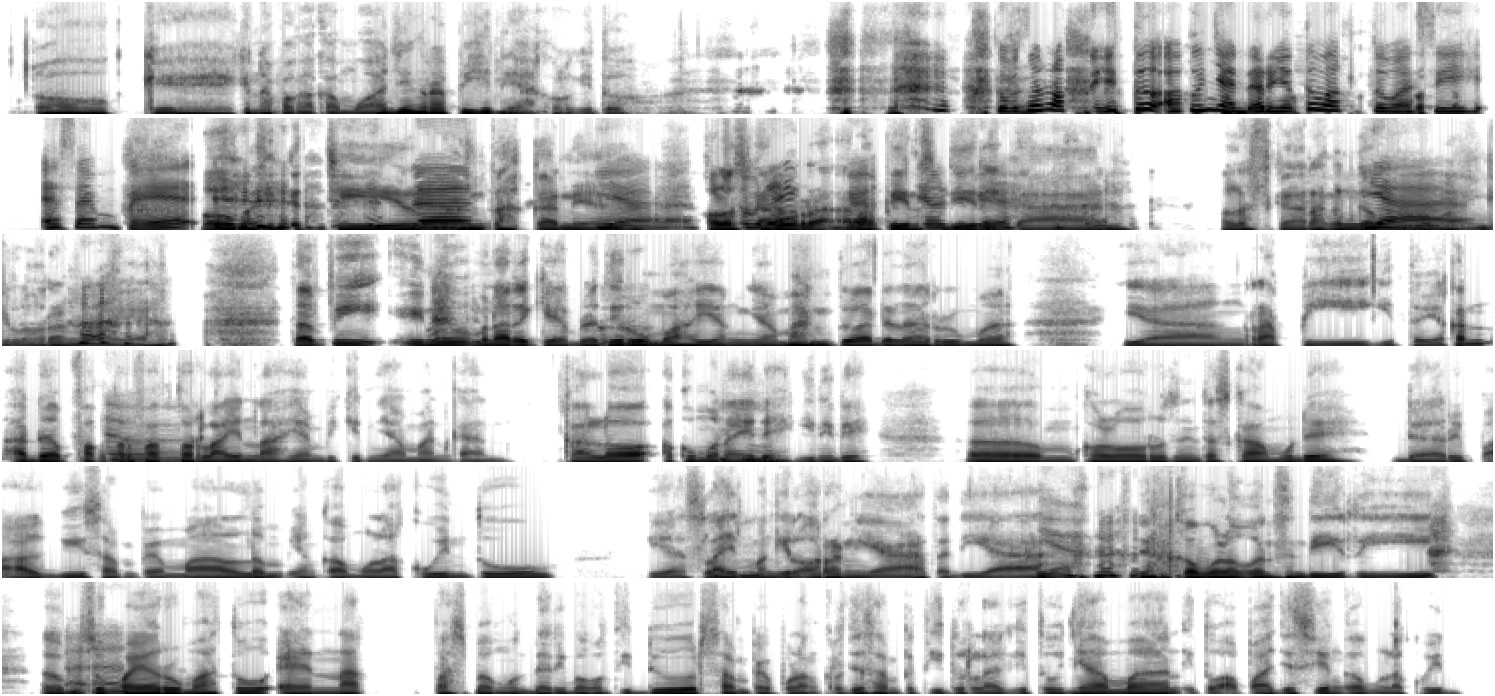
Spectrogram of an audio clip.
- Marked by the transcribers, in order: drawn out: "Oke"; chuckle; laughing while speaking: "Kebetulan waktu itu"; laugh; laughing while speaking: "Oh, masih kecil, berantakan, ya"; chuckle; laughing while speaking: "manggil oranglah, ya"; laughing while speaking: "kecil juga, ya"; chuckle; laughing while speaking: "nyaman, tuh"; inhale; tapping; laughing while speaking: "yang kamu lakukan sendiri"; laughing while speaking: "Iya"
- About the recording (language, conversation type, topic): Indonesian, podcast, Bagaimana kamu membuat rumah terasa nyaman setiap hari?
